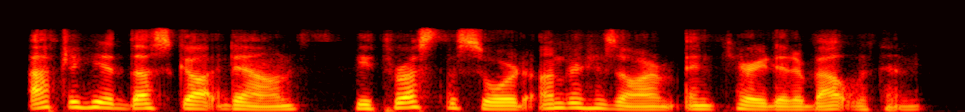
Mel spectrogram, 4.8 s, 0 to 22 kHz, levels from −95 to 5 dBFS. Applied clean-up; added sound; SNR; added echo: neural mask model DeepFilterNet 3.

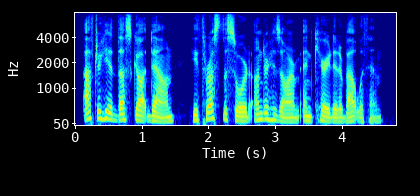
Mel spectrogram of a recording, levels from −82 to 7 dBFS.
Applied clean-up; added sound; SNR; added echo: none; none; none; none.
